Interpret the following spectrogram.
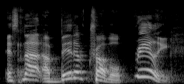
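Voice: mid-range voice, wildly swooping pitch, brisk, fairly bright tone. A performer playing an earnest, officious young Boy Scout in a radio comedy, eager and literal-minded. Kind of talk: radio play acting.

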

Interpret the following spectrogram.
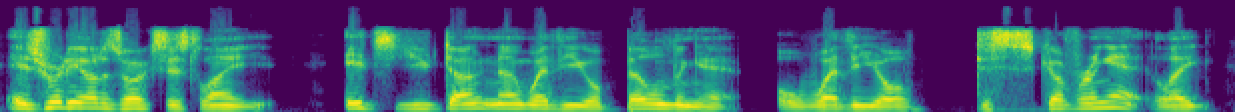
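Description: A man's voice: mid-range voice, a little fast, dry recording, highs cut off. A man, a guest author chatting casually in a rambling, self-deprecating way. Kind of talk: casual interview chat.

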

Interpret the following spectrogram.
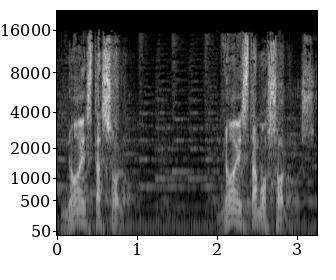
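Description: A man's voice: medium pitch, very animated, unhurried, fairly bright tone, distant mic, faint music behind. A man reading a dramatic scripted podcast promo as an announcer.

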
